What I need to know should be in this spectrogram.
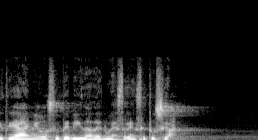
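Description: A woman speaks calmly into a microphone in an echoing hall.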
